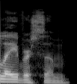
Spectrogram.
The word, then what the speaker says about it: flavorsome: and full of flavor notice the pronunciation two schah sounds there FL flavorsome the sauce proved incredibly flavorsome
